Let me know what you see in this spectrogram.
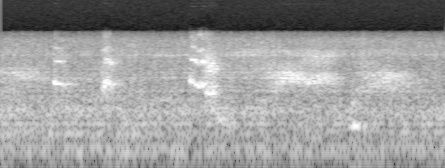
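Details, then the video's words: A female puppy gives short, high yapping barks about half a second to a second apart while barking at her own reflection, seeing herself in a mirror for the first time. "puppy barks at her reflection"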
